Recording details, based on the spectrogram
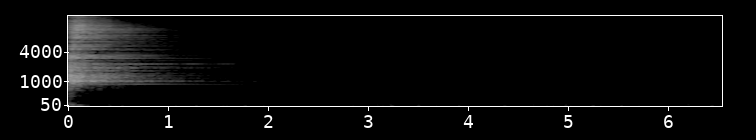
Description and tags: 8" paiste pst5 splash cymbal recorded with h4n as overhead and a homemade kick mic.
